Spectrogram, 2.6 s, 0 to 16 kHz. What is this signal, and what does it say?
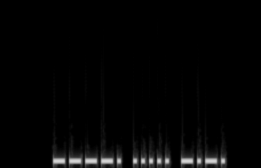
Morse code, heard as a keyed tone, about 31 wpm, 700 Hz. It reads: 95C
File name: Speed-Racing - Three Letter-Number Combinations - 25wpm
